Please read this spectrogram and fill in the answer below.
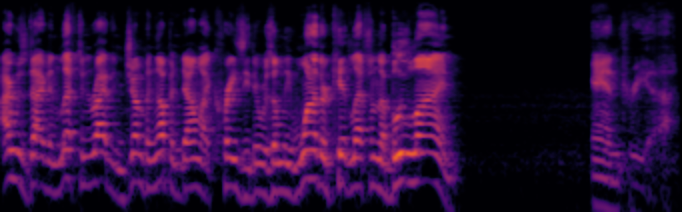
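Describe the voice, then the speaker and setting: A man narrating a children's book aloud with an expressive, dramatic delivery. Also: a little high, normal speed. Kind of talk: animated children's storybook reading. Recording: echoey room.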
